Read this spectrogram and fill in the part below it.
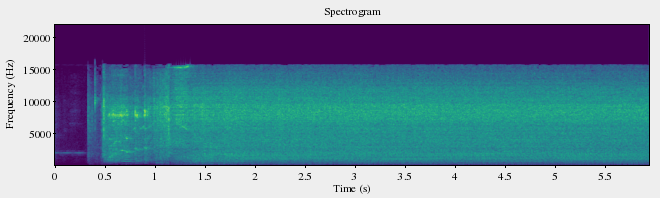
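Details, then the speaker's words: Honda/Acura J-series V6 started after a fuel pressure regulator replacement: it settles to idle under a loud, constant airy hiss, a vacuum leak from a line to the intake manifold left disconnected. "why is it sound like that a that sounds like a vacuum leak so I obviously forgot to hook up something"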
